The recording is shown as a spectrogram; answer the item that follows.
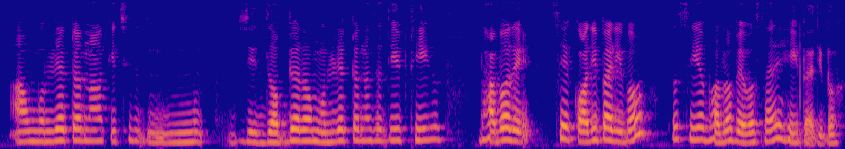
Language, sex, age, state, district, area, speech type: Odia, female, 18-30, Odisha, Kandhamal, rural, spontaneous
